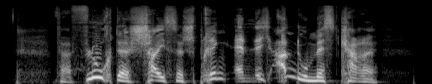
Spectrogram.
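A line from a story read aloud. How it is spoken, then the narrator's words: Furious roar. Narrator (German): brüllte Frank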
